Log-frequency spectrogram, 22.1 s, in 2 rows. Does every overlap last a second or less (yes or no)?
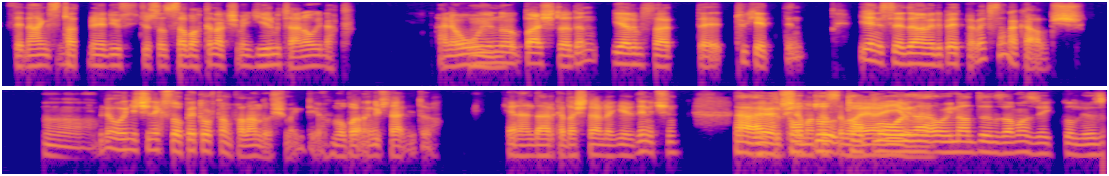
no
